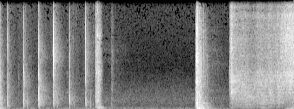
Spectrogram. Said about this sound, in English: Car! Start the engine! But you... Start the engine and I'll run.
